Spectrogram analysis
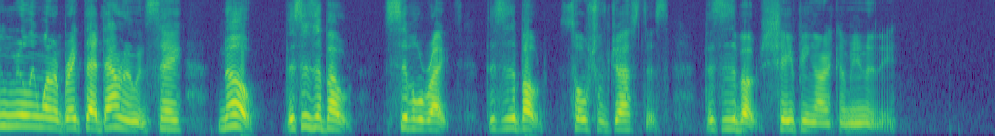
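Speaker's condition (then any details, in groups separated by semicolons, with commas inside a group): Cerebral palsy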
